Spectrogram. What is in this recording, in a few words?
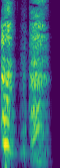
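damaged, Japanese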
